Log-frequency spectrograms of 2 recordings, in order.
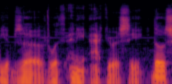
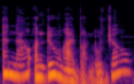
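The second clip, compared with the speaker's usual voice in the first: much higher, quick charwoman voice; eager charwoman; 3 dB louder than usual. Acted. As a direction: rattle it off greedily, high-pitched. Charwoman demands Joe open bundle.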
